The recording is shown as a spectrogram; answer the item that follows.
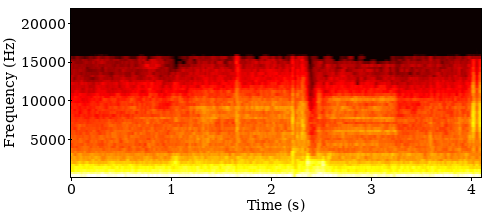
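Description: Excavator's diesel engine running steadily under load as the bucket works through peat and fallen timber, with a brief knock about two and a half seconds in.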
